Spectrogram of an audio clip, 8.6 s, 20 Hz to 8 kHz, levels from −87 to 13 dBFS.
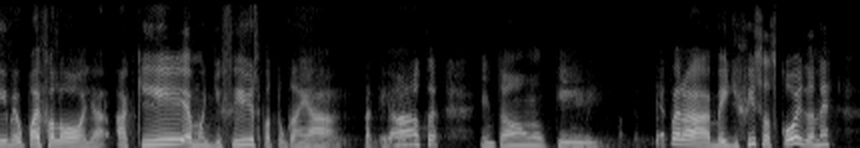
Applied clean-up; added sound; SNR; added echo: neural mask model DeepFilterNet 3.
